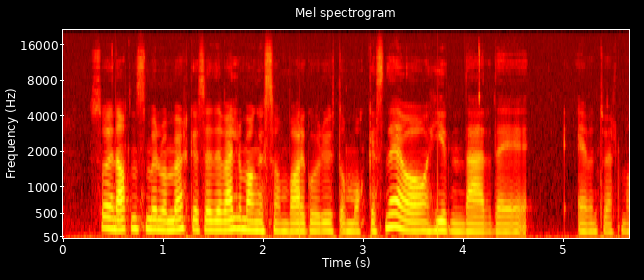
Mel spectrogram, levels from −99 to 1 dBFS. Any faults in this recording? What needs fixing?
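A steady, even hiss sits under the speech from start to finish. That's low bit depth with dither: the audio has been reduced to 9 bits, and dither was added before rounding. The rounding error therefore comes out as smooth white noise instead of grainy distortion, at roughly 35 dB below the speech. It's clean in character. To prevent it, keep the signal at 16 bits or more all the way through, and only dither once at the final export.

There are also three points where the sound jumps forward with no silence: at 0.52 s, 2.36 s and 3.74 s. The ones at 0.52 s and 3.74 s each skip about 20 ms, and the one at 2.36 s skips around 70 ms. The likely cause is a dropped buffer (overrun), where the recorder didn't read its samples before the hardware overwrote them, so the two sides got spliced together. To prevent it, use a larger capture buffer or make sure the recording thread isn't starved.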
